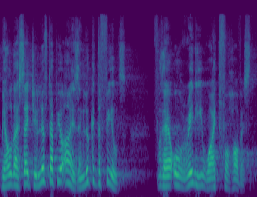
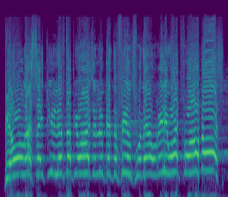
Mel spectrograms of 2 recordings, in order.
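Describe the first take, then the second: First: It is read in a flat, plain way. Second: It is read with exclamatory, excited energy.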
